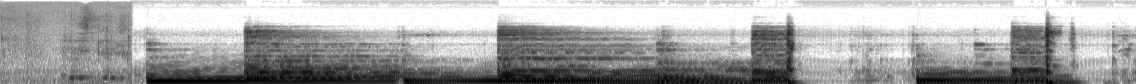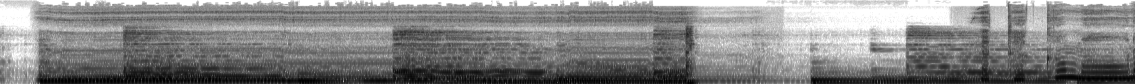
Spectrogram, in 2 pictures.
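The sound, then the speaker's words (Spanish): A song opens with loud, effects-heavy music, its sustained tones thick with distortion and chorus shimmer, pausing briefly twice before continuing. No one speaks. “Ah, que es una canción que yo la siento mucho, siento que es muy para los signos de agua.”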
